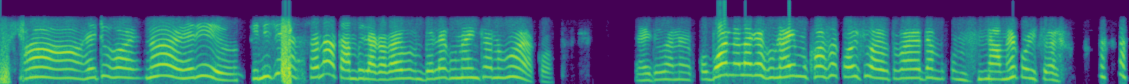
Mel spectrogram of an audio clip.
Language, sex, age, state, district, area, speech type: Assamese, female, 45-60, Assam, Dibrugarh, urban, conversation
